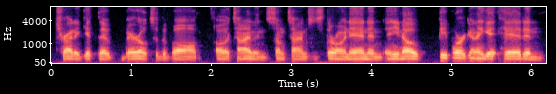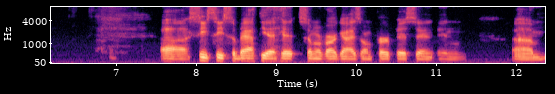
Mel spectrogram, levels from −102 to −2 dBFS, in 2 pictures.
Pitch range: 85-95 Hz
